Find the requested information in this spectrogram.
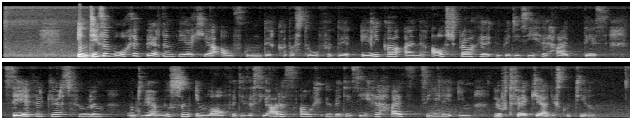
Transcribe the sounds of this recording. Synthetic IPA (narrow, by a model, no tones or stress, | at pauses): ʔɪndiːzɐvɔxəveːɐdn̩viːɐhiːɐʔa̰ʊfɡ̥ʁʊnt̚d̥eːɐkʰatastʁ̥oːfəd̥eːɐʔeːʁɪkʰaʔaɪnə̰ʔaʊsʃpʁ̥aːxəʔyːbɐdiːzɪçɐhaɪt̚d̥ɛsz̥eːfɛɐkʰeːɐsfyːʁən | ʔʊntv̥iːɐmʏsn̩ɪmlaʊfədiːzəsja̰ːʁəsʔaʊxʔyːbɐdiːzɪçɐhaɪt͡st͡siːləʔɪmlʊftfɛɐkʰeːɐdɪskʰutʰḭːʁən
